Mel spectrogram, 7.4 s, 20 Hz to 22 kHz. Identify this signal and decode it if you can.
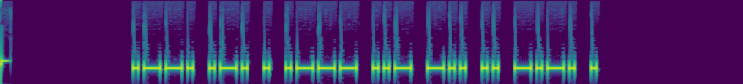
Morse code, heard as a keyed tone, about 21 wpm, 700 Hz. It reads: PREJUDICE
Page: Morse Code Ninja practice 22wpm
